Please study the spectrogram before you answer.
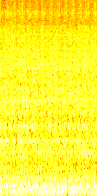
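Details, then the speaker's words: Tricycle (trike) single-cylinder engine idling after one-click start: light quick ticking over the thump, noisy engine; owner suspects thinned old oil, plans tune-up and oil change; valve tappet ticking at idle. "kung maririnig niyo merong lagat sa ating makina. So inwan ko lang rinig niyo kasi may umaandar din sa kabila. So maingay na [musika] yung makina mga ka-travelers."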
